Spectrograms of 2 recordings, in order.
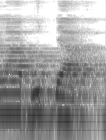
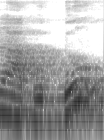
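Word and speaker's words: لا بُدَّ: Buddha itu menjadi isimnya la, sehingga kita bacanya la Buddha, bukan la buddu, bukan la buddin, bukan la buddun, bukan la buddan.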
